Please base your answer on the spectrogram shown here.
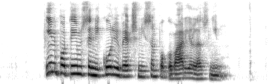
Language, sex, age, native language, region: Slovenian, female, 50-59, Slovenian, Central Slovenia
